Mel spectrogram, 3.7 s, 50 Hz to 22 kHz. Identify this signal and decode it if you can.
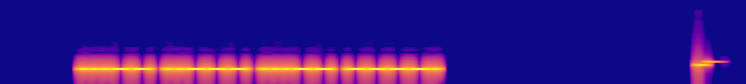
Morse code, heard as a keyed tone, about 44 wpm, 700 Hz. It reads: 3239
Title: Numbers - 4-Digit 45wpm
